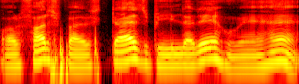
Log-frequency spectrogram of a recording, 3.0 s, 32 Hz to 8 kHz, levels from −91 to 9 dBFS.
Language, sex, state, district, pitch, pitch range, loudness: Hindi, male, Jharkhand, Ranchi, 110 Hz, 105-140 Hz, -18 LUFS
